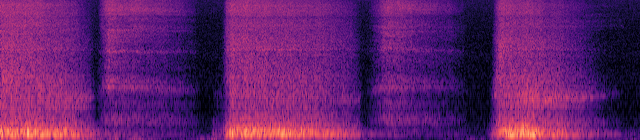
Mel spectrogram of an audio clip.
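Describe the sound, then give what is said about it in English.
A voice imitates slow, heavy breathing, the sound of a man breathing that people outside the Holy of Holies would hear as its animal skin inflated and deflated like lungs: three deep, loud inhales each followed by a softer, airy exhale, in an even rhythm with brief pauses between breaths. “And everybody on the outside would hear a man like he was breathing.”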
